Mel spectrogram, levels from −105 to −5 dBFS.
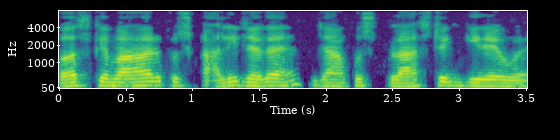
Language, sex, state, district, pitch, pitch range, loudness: Hindi, male, Bihar, Darbhanga, 130 Hz, 120-140 Hz, -17 LUFS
